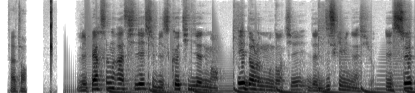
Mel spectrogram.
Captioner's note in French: claque des doigts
